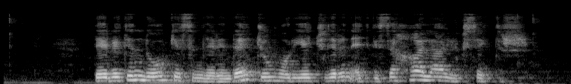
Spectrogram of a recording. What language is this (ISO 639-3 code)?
tur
